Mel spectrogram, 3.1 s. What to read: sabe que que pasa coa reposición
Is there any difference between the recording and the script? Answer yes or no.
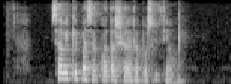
yes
